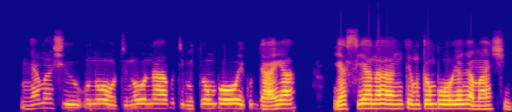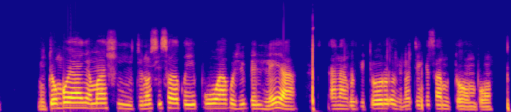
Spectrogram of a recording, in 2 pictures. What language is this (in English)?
Ndau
